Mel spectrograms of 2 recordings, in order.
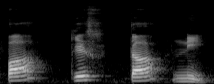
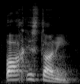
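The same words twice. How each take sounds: First: पाकिस्तानी slowly in four beats, पा - किस - ता - नी; split into syllables. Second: Said in the usual way. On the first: Shown as a demonstration. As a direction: pause after each syllable of पाकिस्तानी. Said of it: "ये कितने syllable में distribute हो रहा". (पाकिस्तानी को चार हिस्सों में तोड़कर, धीरे-धीरे) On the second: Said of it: "ये जो पाकिस्तानी है ये कितने सिलेबल में".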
